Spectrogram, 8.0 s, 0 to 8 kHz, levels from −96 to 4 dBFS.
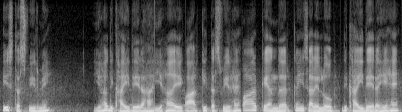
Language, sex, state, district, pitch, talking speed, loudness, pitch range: Hindi, male, Uttar Pradesh, Gorakhpur, 110 Hz, 195 wpm, -14 LUFS, 100-130 Hz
